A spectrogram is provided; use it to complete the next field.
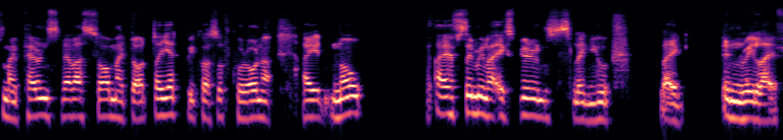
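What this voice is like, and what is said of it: German accent. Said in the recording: “the accent is German”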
